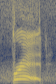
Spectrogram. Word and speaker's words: bred: Breed in the present, in the past, bred. Pronunciation, use a short eh like head and red. Bread, just like the bread you eat, but it's spelled differently.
